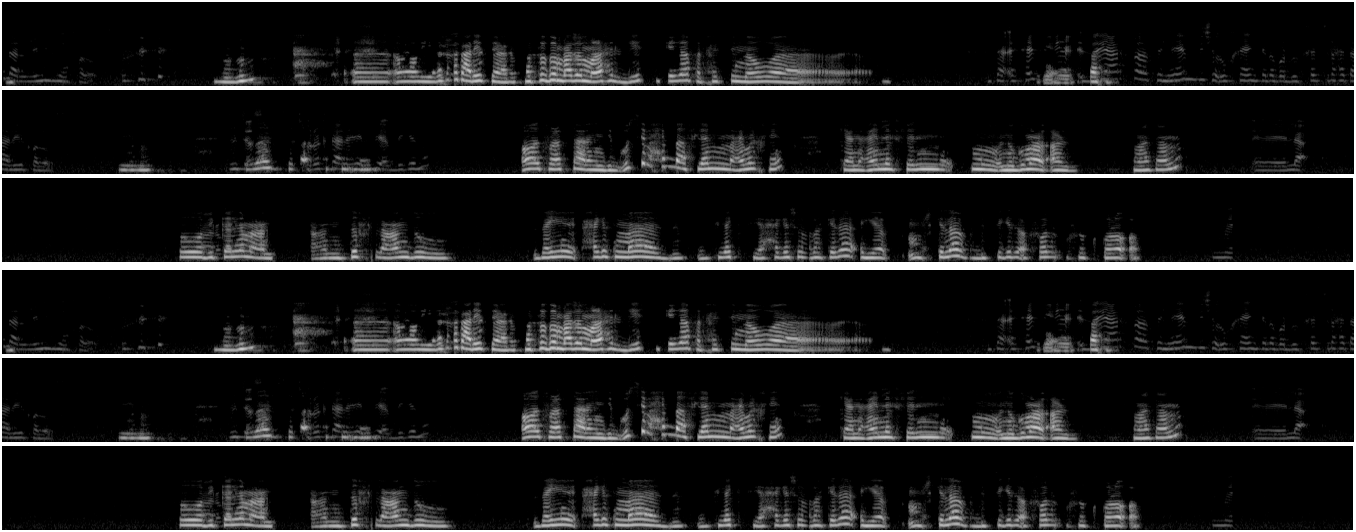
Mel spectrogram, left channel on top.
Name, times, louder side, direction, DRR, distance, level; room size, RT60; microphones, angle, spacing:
voice 1, 0.0-1.7 3.3-4.6 5.7-5.9 9.8-14.1 15.8-17.8 22.3-22.5 26.0-26.6 29.0-29.7 39.1-39.4, equal, 5° left, 6.5 m, -50 dB
voice 2, 2.1-2.6 2.9-3.2 3.5-8.5 8.8-8.9 10.4-11.0 14.7-15.0 16.0-16.2 16.5-16.6 17.1-17.2 18.7-21.3 21.9-24.3 24.8-25.3 28.8-29.8 30.1-31.5 32.4-38.4, right 1 dB, 15° right, 1.1 m, -25 dB
head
